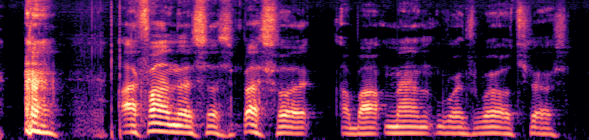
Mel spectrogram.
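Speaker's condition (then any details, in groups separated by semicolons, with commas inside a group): ALS; no tracheostomy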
